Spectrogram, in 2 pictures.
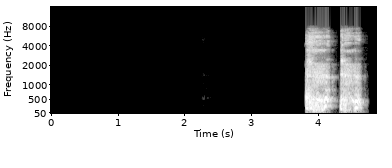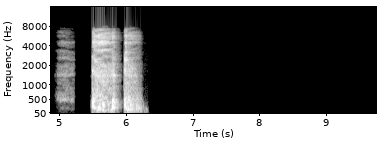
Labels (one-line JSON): {"expert_labels": [{"quality": "good", "cough_type": "wet", "dyspnea": false, "wheezing": false, "stridor": false, "choking": false, "congestion": false, "nothing": true, "diagnosis": "upper respiratory tract infection", "severity": "mild"}], "age": 19, "gender": "male", "respiratory_condition": false, "fever_muscle_pain": false, "status": "COVID-19"}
